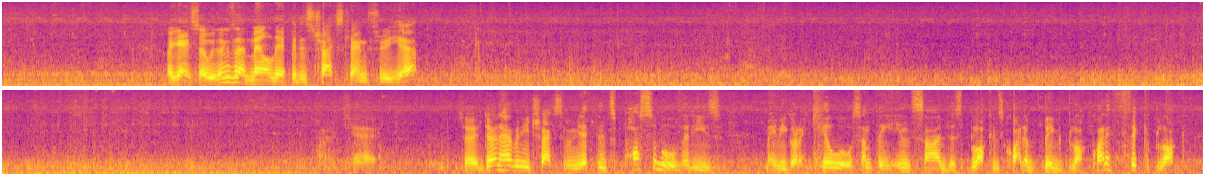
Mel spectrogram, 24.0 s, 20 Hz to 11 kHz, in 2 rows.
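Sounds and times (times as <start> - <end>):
vehicle engine and tyre rumble: 0.0 - 24.0.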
